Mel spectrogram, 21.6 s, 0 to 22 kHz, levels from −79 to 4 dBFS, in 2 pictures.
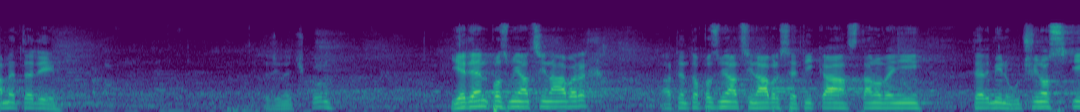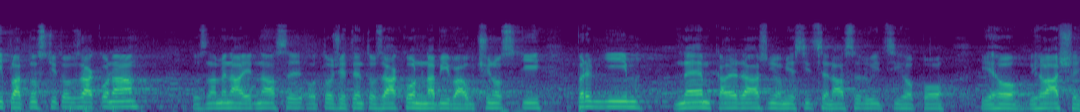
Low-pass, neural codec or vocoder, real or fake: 9.9 kHz; none; real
